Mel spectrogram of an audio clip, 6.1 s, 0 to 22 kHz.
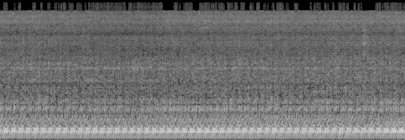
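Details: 2002 Kia Sportage brought in for misfire, after valve cover gasket and spark plug job, idling with exhaust pipe not yet installed: loud raw idle with rapid puffing and buzzy drone from multiple exhaust leaks, fumes filling the room.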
